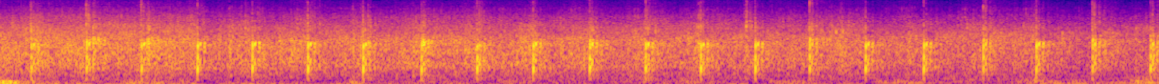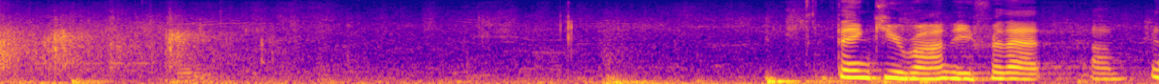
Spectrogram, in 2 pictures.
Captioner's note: cheering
